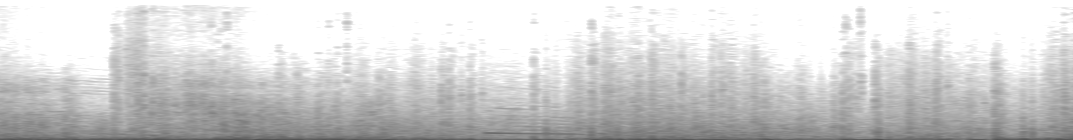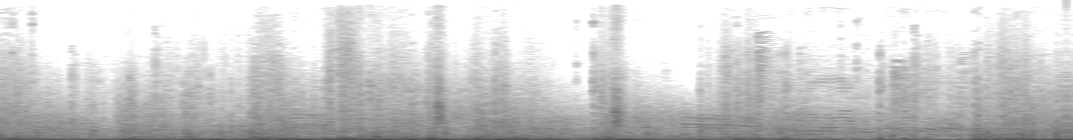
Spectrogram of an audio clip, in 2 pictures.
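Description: Musket fusillades and booming artillery fire from a Civil War battle in the video game Ultimate General: Civil War, a dense, continuous crackle of volleys and blasts with someone talking over it.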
